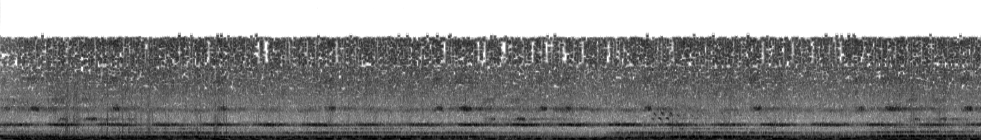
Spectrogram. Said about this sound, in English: cricket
